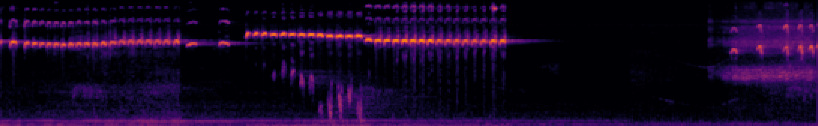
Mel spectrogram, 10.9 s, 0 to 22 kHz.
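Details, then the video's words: Songbirds in a continuous mix meant to prompt caged birds to sing: long rapid trains of high sharp chirps, a falling whistled run, then a pause and a thinner chattering series. "Pnacingan burung ngikik panjang 3 menit non stop"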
